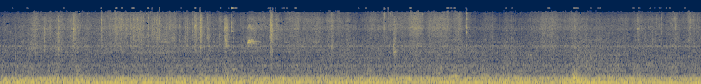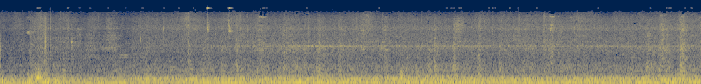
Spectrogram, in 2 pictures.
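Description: CTA 'L' rapid-transit train running, a steady low rumble of wheels on rails, with a single brief knock about halfway through.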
